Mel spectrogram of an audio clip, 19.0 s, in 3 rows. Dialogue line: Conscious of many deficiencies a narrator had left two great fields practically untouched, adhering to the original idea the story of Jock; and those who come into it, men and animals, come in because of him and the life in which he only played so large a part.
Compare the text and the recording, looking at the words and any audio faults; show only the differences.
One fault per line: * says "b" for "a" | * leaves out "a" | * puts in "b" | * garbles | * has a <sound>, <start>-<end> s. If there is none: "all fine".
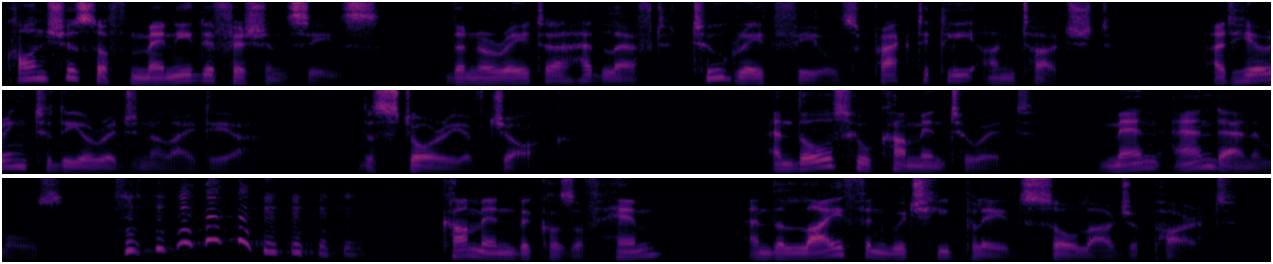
* says "the" for "a"
* has a laugh, 13.3-14.7 s
* leaves out "only"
